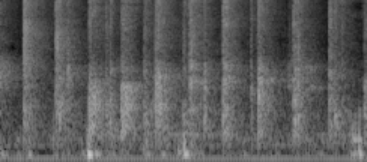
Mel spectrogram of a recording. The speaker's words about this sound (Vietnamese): Chúng ta hãy cùng vỗ tay để cảm ơn anh có được không ạ?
